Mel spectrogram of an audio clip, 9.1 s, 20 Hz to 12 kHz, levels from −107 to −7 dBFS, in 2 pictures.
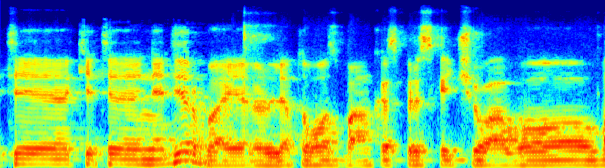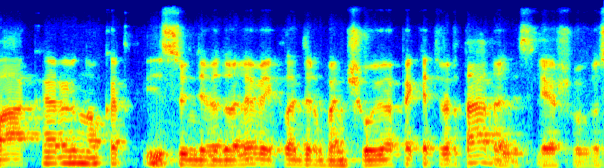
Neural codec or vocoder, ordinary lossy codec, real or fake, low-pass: none; Opus, 24 kbps; real; 7.2 kHz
